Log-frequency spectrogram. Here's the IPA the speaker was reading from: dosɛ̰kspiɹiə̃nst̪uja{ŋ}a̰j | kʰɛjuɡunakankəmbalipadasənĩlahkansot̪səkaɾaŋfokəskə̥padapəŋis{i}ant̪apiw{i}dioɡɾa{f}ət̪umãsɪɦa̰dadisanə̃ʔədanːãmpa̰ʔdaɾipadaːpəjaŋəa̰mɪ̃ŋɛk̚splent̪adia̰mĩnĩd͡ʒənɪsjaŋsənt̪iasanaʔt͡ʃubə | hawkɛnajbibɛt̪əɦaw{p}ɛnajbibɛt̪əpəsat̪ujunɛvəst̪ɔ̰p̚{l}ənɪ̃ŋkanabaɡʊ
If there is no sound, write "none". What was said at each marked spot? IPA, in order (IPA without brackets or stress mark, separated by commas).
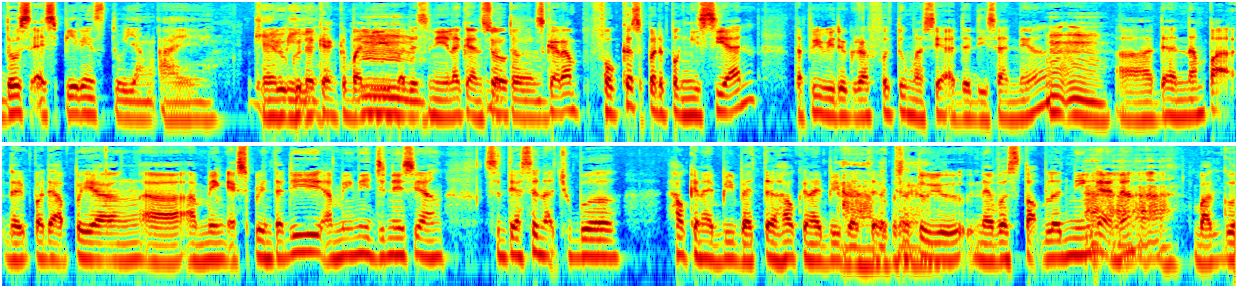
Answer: ŋ, i, i, f, k, l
